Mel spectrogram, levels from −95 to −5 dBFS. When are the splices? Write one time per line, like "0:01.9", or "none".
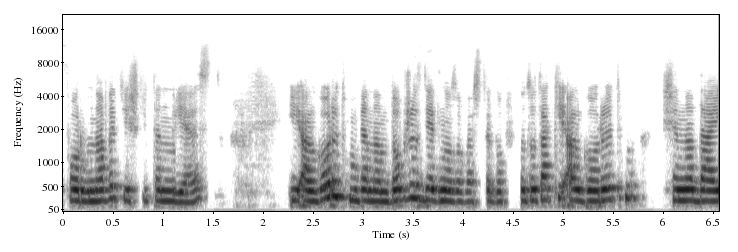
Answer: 0:01.1
0:03.0
0:04.4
